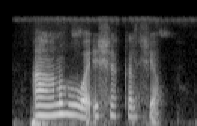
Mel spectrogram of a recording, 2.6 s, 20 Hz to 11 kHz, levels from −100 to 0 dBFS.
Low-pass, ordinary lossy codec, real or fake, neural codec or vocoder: 7.2 kHz; none; real; none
